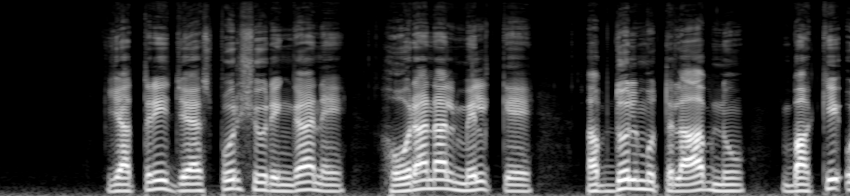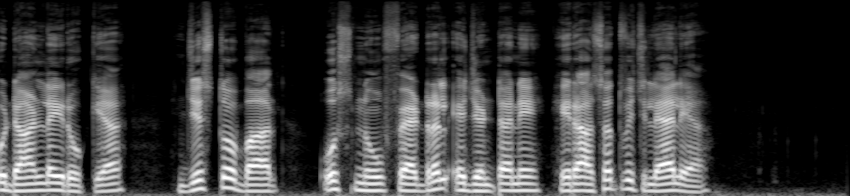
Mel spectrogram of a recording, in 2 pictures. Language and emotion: Punjabi, neutral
